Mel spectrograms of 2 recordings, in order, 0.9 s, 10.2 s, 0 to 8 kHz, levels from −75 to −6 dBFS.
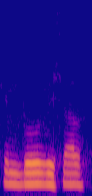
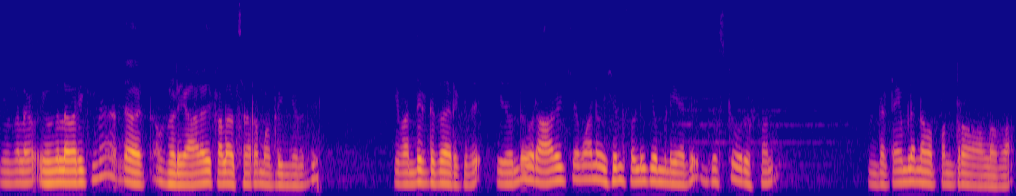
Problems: low volume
